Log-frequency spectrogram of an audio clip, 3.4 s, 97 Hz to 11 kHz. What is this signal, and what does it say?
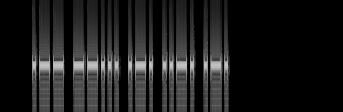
Morse code, heard as a keyed tone, about 36 wpm, 700 Hz. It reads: W7RFR
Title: USA Call Signs - 5 Characters - 35wpm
